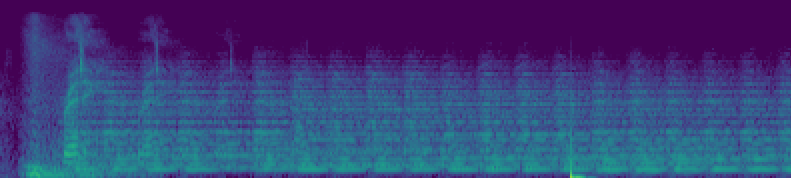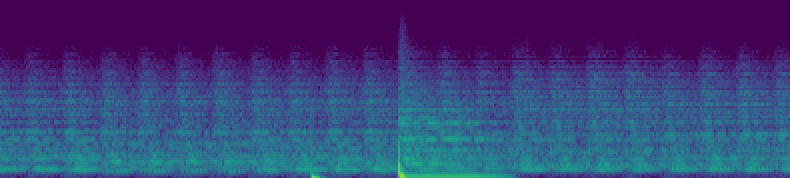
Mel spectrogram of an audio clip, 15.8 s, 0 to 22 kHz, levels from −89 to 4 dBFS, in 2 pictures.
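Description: At 5.70 s and again at 11.01 s a phantom power thump appears. The supply is switched on or off on a live input, and the voltage step passes through the coupling capacitors as a deep thump peaking near about -11 dBFS, then about -9 dBFS, decaying within 42 ms and 23 ms.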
